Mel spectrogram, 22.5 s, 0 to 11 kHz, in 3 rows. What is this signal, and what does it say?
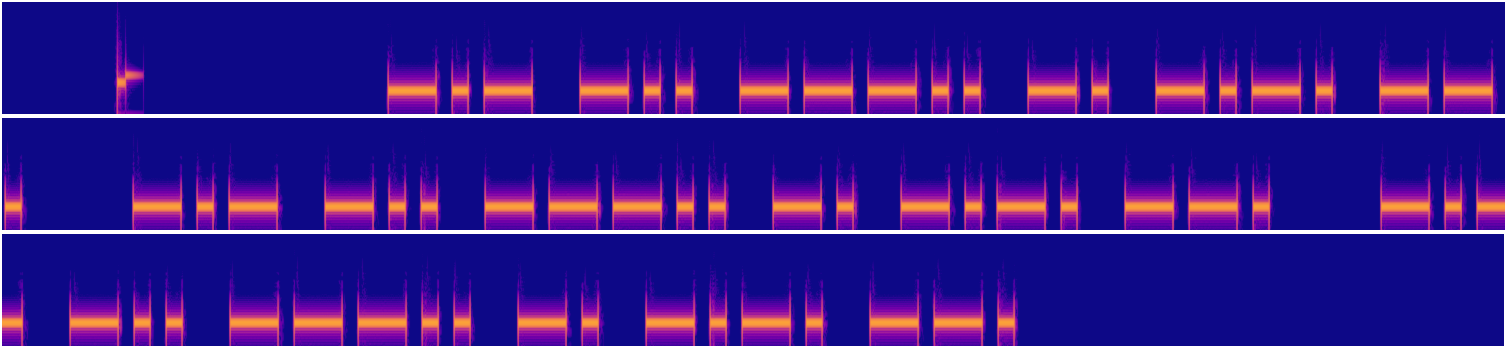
Morse code, heard as a keyed tone, about 15 wpm, 700 Hz. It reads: KD8NCG KD8NCG KD8NCG
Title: USA Call Signs Repeated 3x 15wpm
